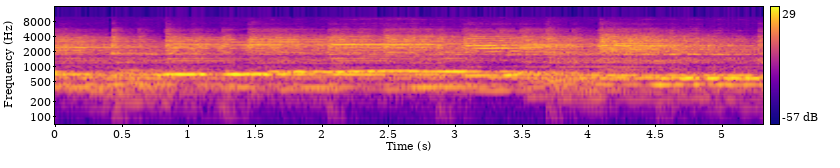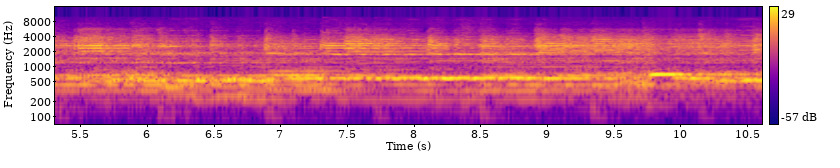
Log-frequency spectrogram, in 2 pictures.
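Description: Native American flute playing a slow melody of long-held, bending notes over strummed guitar chords, with no singing.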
